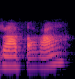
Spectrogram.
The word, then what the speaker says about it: Radha: My actual name, my first name is Radha. A lot of people find it very hard to say. It's spelled Romeo Alpha Delta Hotel Alpha.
